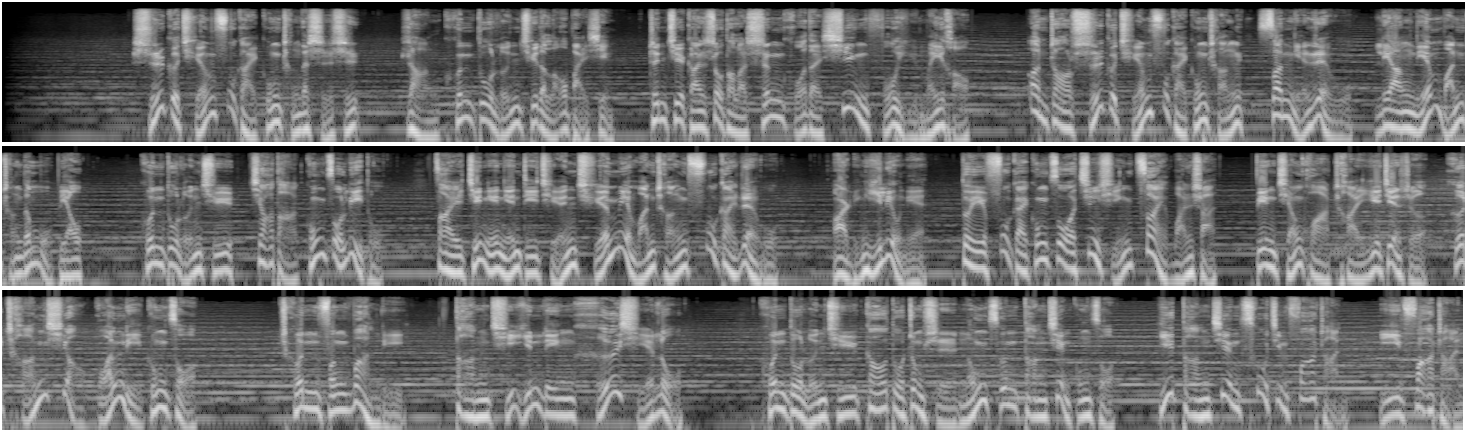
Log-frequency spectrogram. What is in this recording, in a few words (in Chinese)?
国语男声配音 正式 浑厚; 党建; 农村 十个全覆盖; 央视老师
